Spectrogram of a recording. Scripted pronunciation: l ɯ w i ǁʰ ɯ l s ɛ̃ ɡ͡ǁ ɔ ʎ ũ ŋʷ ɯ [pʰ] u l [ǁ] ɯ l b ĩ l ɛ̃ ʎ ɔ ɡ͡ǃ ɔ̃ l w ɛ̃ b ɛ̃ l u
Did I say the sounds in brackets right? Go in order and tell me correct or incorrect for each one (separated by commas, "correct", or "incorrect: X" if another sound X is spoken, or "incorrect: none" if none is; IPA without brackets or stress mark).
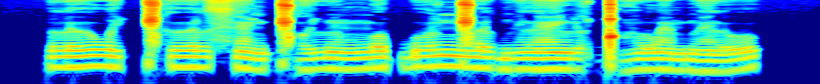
incorrect: ɓ, incorrect: ŋ͡ǁ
